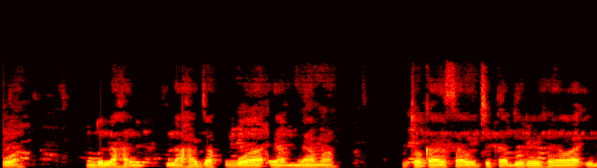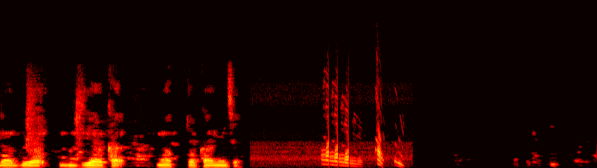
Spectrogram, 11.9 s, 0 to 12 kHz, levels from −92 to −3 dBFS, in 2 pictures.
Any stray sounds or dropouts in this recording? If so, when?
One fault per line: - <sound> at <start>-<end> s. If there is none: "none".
- chirp at 9.2-10.0 s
